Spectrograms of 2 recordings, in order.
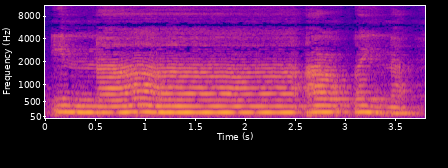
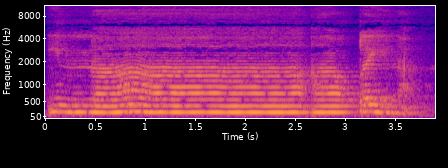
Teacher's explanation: apabila ada mad tabi'i bertemu dengan hamzah di lain kalimat, maka cara bacanya panjang. Panjangnya 3 alif atau 6 harokat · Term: mad jaiz munfasil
